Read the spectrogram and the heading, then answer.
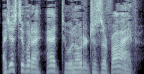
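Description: A man's voice: mid-range voice, fast talker, dry recording, pitched above the performer's own voice, lightly acted. A man voicing a timid, earnest young island girl in an audiobook, hesitant and apologetic. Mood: embarrassed.

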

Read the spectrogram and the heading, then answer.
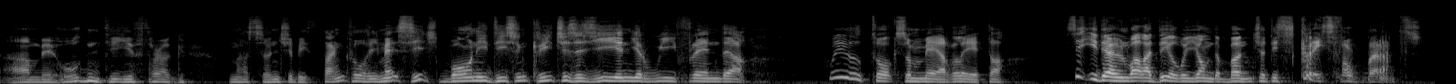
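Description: A man's voice: medium pitch, expressive, a little slow, fairly bright tone. A man voicing a proud old male falcon clan chief with a Scottish accent, hearty and commanding. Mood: grave.

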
